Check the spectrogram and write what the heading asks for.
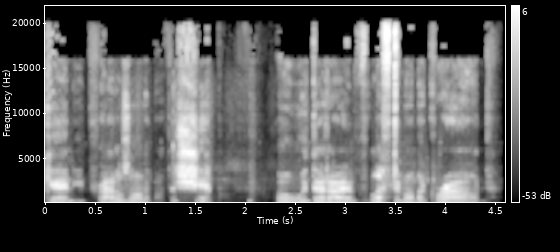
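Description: An actor playing a cocky, roguish young smuggler captain, delivering boastful Shakespearean verse. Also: male voice, mid-range voice, steady tone, normal speed, a bit bright. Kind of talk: audio drama acting in verse.

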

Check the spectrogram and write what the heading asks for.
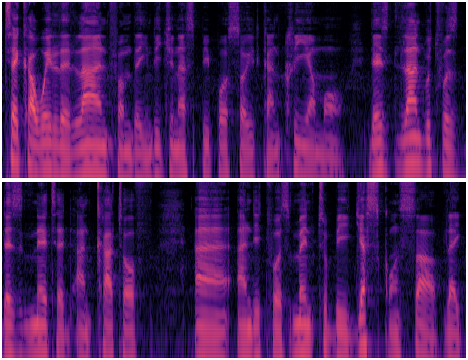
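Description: Ugandan male podcast host, low-pitched, conversational, searches for words. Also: steady tone. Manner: thoughtful, halting with many restarts. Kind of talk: casual chat.

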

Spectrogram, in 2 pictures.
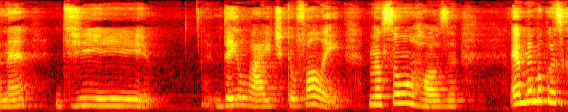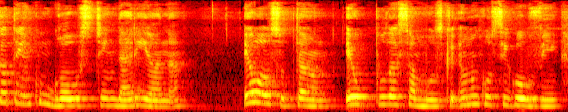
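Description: A young woman with a Brazilian accent, chatting excitedly about music on her podcast, swearing and laughing often. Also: fairly high pitch. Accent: Brazilian Portuguese. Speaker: podcast host. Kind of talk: casual chat about music.

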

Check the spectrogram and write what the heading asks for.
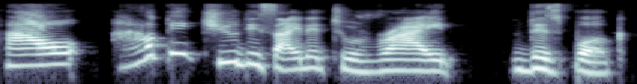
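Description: A woman's voice: mid-range voice, sing-song, slow, a bit bright, dry recording, clean studio sound. A woman podcast host, reading a scripted intro and then interviewing in an enthusiastic, effusive way.

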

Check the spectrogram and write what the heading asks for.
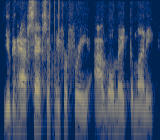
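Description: A man's voice: medium pitch, flat delivery, fast, warm tone, husky, no echo, close to an everyday voice, low-quality recording. A man voicing a weathered young woman on the street who pleads for protection. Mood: pleading.

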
